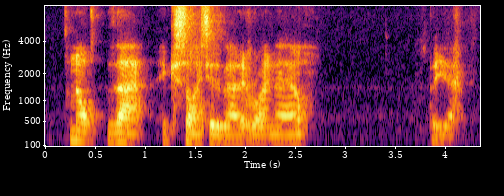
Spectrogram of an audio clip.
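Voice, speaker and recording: This is a man speaking. His voice sits fairly high. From London, England. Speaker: live streamer. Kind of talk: casual live stream chat. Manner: rambling, halting.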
